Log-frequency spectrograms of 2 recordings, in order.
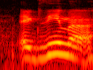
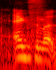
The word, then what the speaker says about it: eczema: that i have um eczema or eczema depending on who you are and how you say it on the back of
